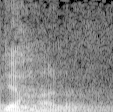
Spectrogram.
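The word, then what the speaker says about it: jhāna: in in English so we put it like j h uh long A and N Jana so we pronounce it also like Jana I don't know at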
